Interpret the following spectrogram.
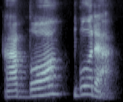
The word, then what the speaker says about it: abóbora: Nesta primeira, olha, abóbora. Então, penúltima, última, penúltima, antepenúltima. Então, a proparoxítona sempre tem a antepenúltima sílaba acentuada, certo? Abóbora.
